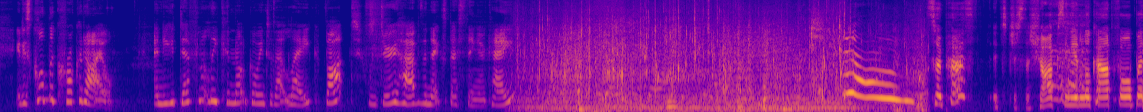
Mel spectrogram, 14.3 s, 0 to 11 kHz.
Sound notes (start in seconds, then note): 6.4 water splashing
